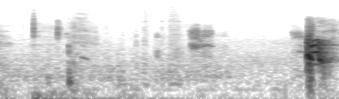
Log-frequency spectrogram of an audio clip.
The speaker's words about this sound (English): Oh, dog's getting angry. Getting angry. Calm it down. Trying.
